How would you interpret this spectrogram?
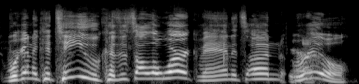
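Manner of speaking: hyping up the podcast crowd with mock wrestling-promo energy; hyped wrestling promo.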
